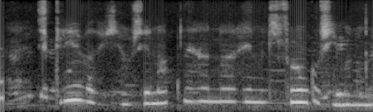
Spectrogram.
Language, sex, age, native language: Icelandic, female, 11, Icelandic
